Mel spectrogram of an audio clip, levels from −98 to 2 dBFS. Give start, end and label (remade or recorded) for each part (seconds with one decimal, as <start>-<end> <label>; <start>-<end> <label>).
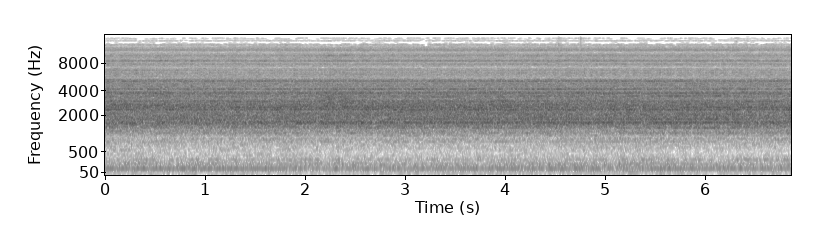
0.0-6.9 recorded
